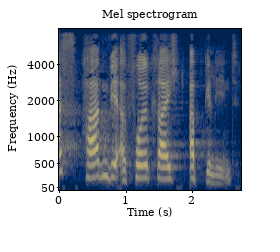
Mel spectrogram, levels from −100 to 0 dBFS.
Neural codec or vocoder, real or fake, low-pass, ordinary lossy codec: none; real; 7.2 kHz; none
